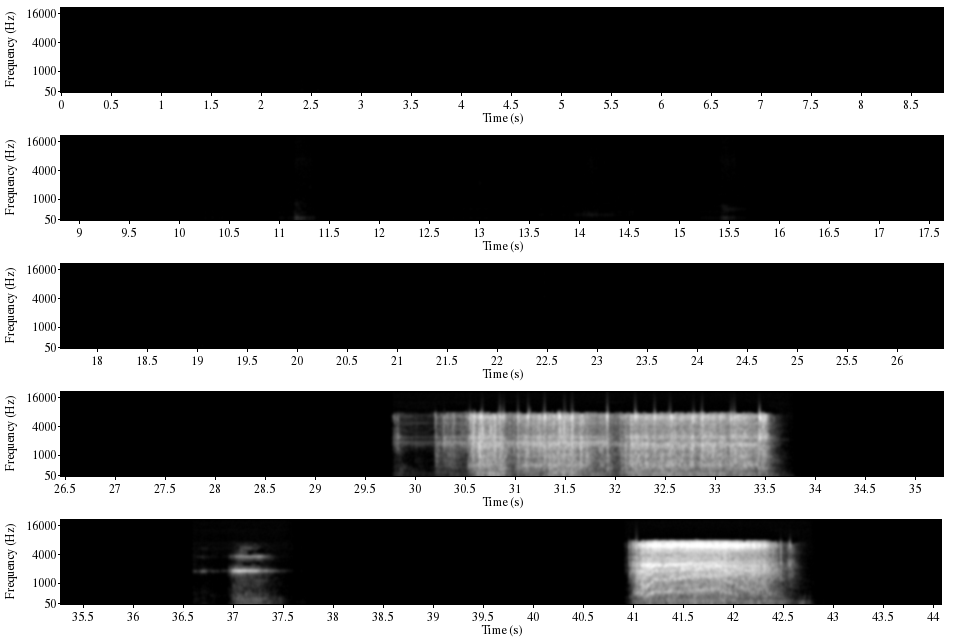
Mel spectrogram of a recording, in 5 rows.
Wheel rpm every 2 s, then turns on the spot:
0, 0, 0, 0, 0, 0, 0, 0, 0, 0, 0, 0, 0, 0, 0, 10, 10, 0, 0, 0, 50, 10.
30-34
